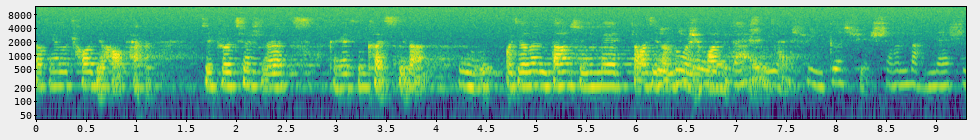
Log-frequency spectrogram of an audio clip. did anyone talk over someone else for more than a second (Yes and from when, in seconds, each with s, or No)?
Yes, from 6.2 s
